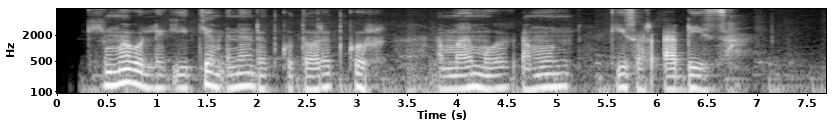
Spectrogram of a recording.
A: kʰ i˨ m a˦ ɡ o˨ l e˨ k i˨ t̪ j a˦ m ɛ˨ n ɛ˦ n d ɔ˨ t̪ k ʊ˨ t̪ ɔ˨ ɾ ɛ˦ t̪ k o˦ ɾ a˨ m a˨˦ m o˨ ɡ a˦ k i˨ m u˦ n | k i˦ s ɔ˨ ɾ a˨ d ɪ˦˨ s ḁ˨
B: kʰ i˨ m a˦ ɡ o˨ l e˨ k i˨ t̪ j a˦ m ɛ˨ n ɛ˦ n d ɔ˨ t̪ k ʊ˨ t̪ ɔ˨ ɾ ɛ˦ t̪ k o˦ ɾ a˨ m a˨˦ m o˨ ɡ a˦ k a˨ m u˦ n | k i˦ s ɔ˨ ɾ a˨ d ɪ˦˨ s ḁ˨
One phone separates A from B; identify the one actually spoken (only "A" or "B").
B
